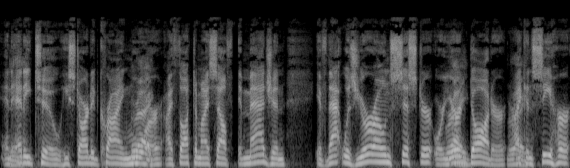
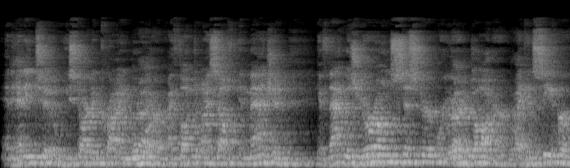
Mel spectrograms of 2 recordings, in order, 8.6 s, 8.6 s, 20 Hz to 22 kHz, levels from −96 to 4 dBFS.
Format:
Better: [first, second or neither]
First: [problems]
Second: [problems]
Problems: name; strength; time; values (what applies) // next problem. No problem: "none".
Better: first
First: none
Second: off-mic speech; far // room echo; strong; dies away in 1.2 s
